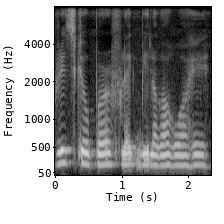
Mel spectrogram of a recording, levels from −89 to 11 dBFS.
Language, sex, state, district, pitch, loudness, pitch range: Hindi, female, Arunachal Pradesh, Lower Dibang Valley, 185 Hz, -15 LUFS, 180-200 Hz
